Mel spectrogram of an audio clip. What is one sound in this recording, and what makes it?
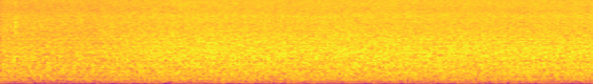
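A mountain stream rushes over rocks in the distance.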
